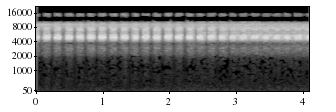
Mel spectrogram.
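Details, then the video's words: Cicadas in summer in Provence, France: sharp buzzing pulses about three per second that merge into a steady unbroken drone in the final second. "Canto Cigarra 🦗 [ Escuchar les cigarras en verano 10 H]"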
